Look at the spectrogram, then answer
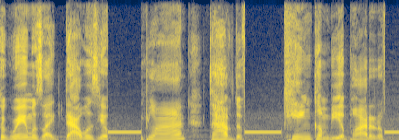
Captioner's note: beep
